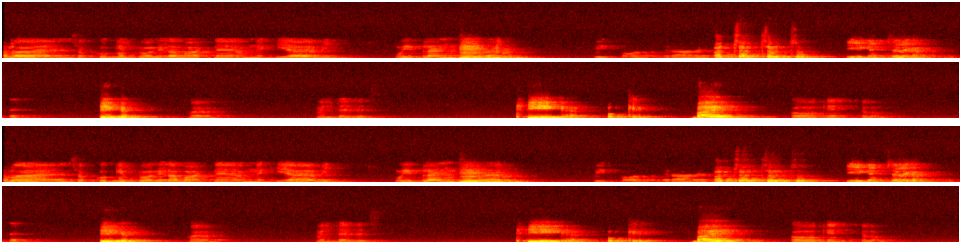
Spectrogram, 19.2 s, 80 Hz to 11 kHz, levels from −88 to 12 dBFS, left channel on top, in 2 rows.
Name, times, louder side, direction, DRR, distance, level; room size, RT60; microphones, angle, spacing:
voice 1, 0.0-3.4 3.9-5.0 5.9-7.1 8.4-9.8 10.7-10.8 11.4-11.7 12.7-13.3 17.5-18.4, equal, 20° right, 4 dB, 1.3 m, -31 dB
voice 2, 4.6-5.1 7.1-8.1 10.6-10.9 14.7-15.3 15.6-16.0 16.5-16.9, left 1 dB, 40° left, 0 dB, 1.9 m, -21 dB
14.0 x 12.5 x 3.5 m, 0.81 s
head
